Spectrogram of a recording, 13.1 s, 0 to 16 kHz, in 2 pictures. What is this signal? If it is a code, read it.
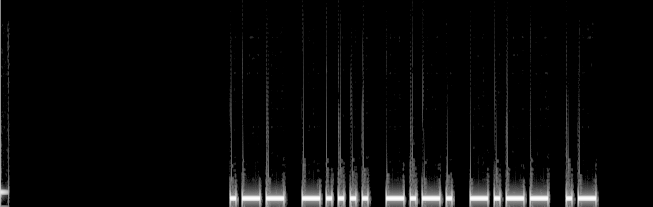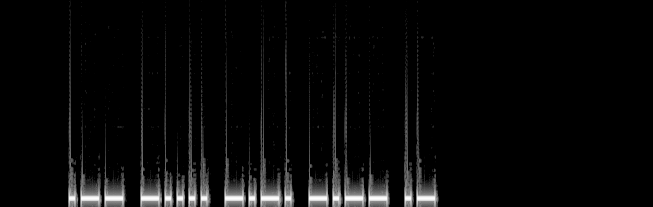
Morse code, heard as a keyed tone, about 20 wpm, 700 Hz. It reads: W6CYA W6CYA
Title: USA Call Signs - 5 Characters - Repeated 2x - 20wpm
